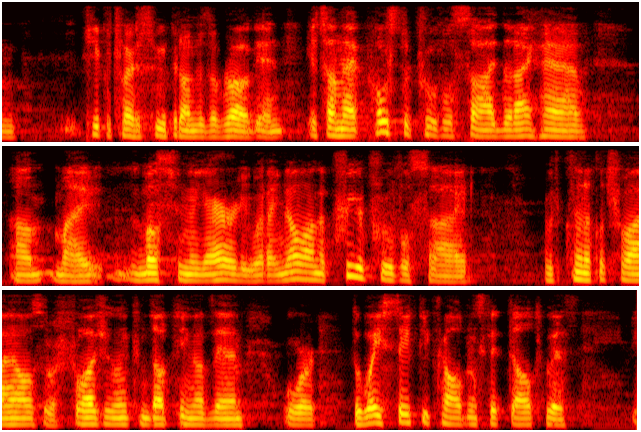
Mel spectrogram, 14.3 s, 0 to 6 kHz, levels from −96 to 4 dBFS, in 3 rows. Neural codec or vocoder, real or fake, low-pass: codec, 32 kHz, 1.9 kbps, SNAC; fake; 5.4 kHz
